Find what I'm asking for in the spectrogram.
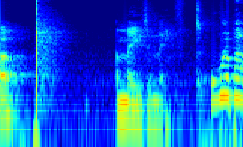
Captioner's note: hand hitting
